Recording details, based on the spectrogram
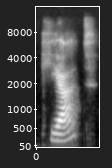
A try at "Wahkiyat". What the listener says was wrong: But you have to make the Y with an emphasis. Wahkiyat, wahkiyat. Hkiyat, double vowel on the Y. No, a double, like an emphasis. You read the Y twice, okay?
